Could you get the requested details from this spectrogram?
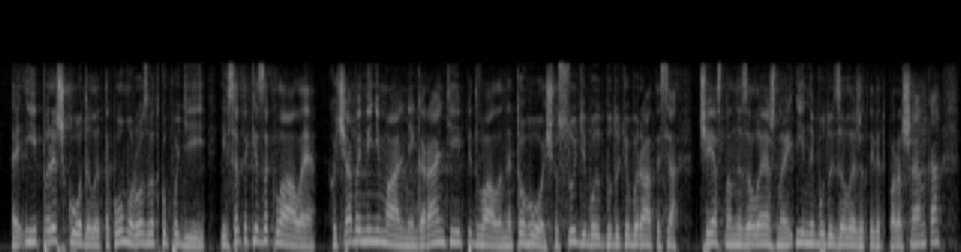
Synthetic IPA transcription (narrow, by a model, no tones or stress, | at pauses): ipeɾeʃkɔd̪ɪlˠɪt̪ɐkɔmʊɾɔzʋɪt̪kʊpɔdʲijiwsɛt̪ɐkɪzɐklˠɑlˠɪ | xɔt͡ʃɑbɪmʲinʲimɑlʲnʲiɡɐɾɑnʲtʲijipʲid̪ʋɑlˠenɪt̪ɔɦɔʃt͡ʃɔsudʲibud̪ʊtʲɔbɪɾɑt̪ɪsʲɐ | t͡ʃɛsnɔnezɐlˠɛʒnɔjiʔinɛbud̪ʊtʲzɐlˠɛʒɐt̪ɪʋʲid̪̚pɔɾɔʃɛnkɐ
